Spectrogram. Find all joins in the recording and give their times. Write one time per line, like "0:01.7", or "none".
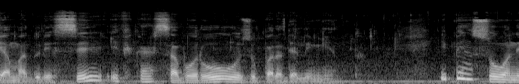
0:02.8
